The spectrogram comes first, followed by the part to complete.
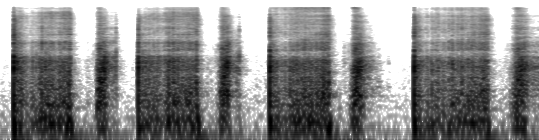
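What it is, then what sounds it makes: Melamine foam magic eraser. A wooden toothpick is poked repeatedly into a large, solid white melamine foam magic eraser block, producing dry, scratchy, broadband crunching with a bright, hissy texture. The sound comes in four sharp-onset, sustained crunches, each followed by a shorter, softer scrape before brief quiet gaps.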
